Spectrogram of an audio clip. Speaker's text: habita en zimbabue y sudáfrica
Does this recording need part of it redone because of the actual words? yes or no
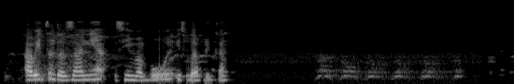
yes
